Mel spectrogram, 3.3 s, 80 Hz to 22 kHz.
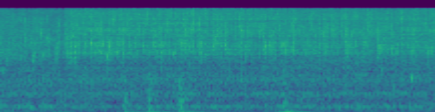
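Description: Lantern parts from a 1960s Unimet lantern being washed with soap or degreaser under running water, a steady close faucet stream filling a sink with a few splashes and clatters of parts, no voices.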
